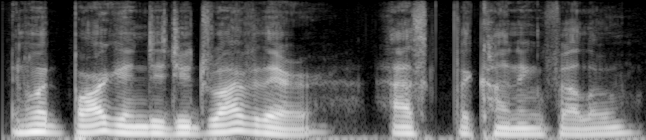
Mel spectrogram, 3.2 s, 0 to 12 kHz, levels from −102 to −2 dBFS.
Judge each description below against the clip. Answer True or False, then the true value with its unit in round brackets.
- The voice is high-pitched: False (115 Hz)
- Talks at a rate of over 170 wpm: True (205 wpm)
